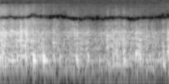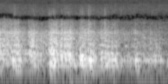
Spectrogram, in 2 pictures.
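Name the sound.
thunder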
